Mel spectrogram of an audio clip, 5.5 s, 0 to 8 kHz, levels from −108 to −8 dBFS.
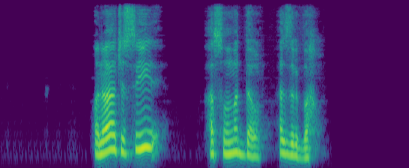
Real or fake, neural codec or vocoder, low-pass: fake; codec, 16 kHz, 0.5 kbps, FunCodec, trained on LibriTTS, 25 frames a second; 7.2 kHz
